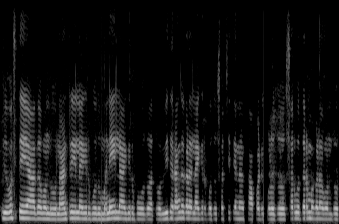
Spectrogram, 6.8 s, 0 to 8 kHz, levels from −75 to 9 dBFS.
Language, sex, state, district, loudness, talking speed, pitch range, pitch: Kannada, female, Karnataka, Bijapur, -19 LUFS, 150 wpm, 190-210 Hz, 200 Hz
